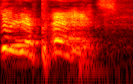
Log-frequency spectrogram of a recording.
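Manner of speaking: high, loud accusing shout; scolding bus driver. Retold or imitated. Bus driver arguing with a student, shouted scolding. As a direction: lay into the kid, loud and high.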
